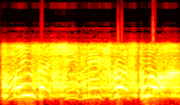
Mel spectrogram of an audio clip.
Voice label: japanese first wave, dialogs russian; War Thunder

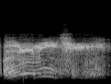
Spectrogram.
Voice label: enemy detected mood low, speech it; War Thunder

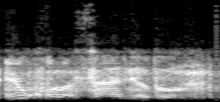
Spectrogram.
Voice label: right wing, mood low, speech hun; War Thunder

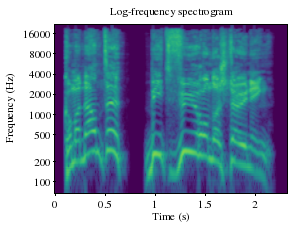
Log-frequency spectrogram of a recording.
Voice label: NL Speech Quick Commands Need Support; World Of Warships

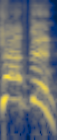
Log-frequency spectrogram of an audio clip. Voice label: rank captain, us

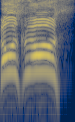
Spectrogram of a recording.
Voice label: voice ger infantry; Red Orchestra 41-45

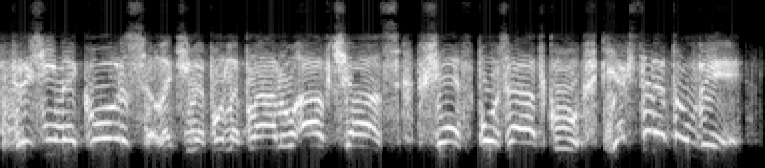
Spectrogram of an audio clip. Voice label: chat, speech Czech; War Thunder

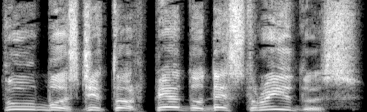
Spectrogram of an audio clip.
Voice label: Speech Defective Modules Torpedo Destroyed, PT BR; World Of Warships

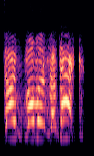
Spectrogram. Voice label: japanese first wave, dialogs english; War Thunder

